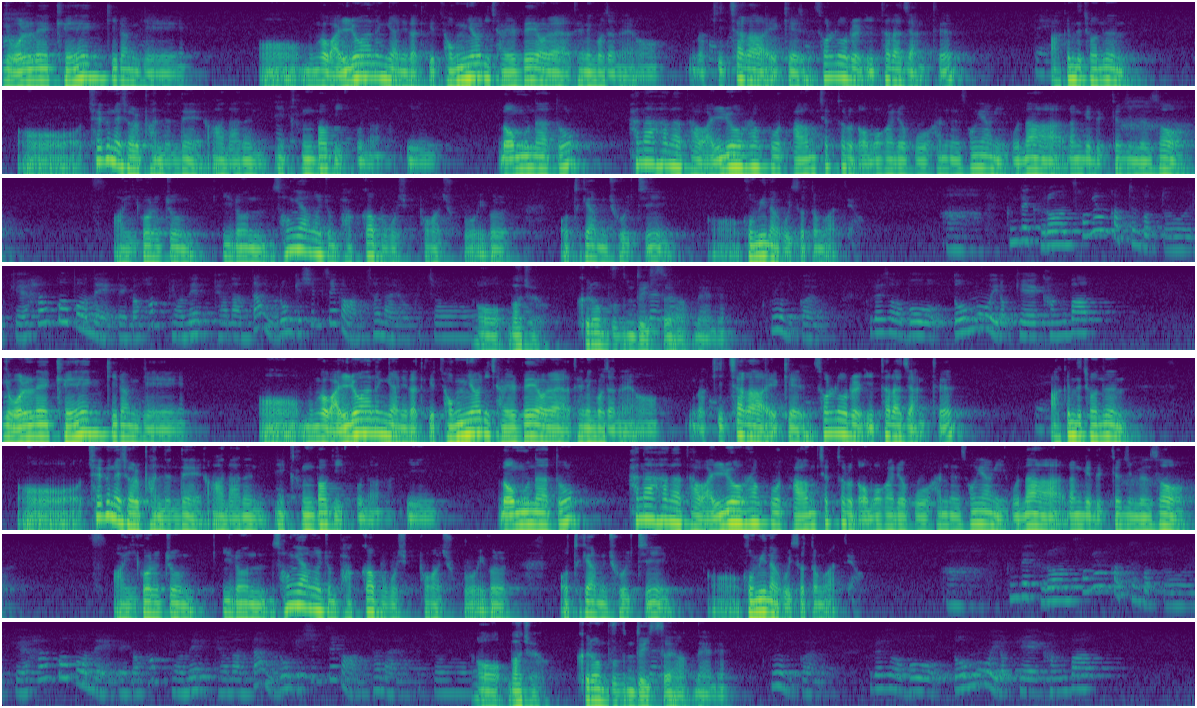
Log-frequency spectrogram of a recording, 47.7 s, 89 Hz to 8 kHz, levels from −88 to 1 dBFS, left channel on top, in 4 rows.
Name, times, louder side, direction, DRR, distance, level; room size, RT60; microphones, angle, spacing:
voice 1, 0.0-1.8 2.6-6.6 6.9-9.6 10.5-11.3 12.1-16.3 16.9-17.7 18.2-23.8 25.0-25.8 26.1-28.9 29.4-30.6 31.0-32.4 40.5-41.2 41.6-43.1, right 3 dB, 35° right, 18 dB, 0.4 m, -26 dB
voice 2, 7.0-8.3 10.3-10.5 14.7-14.9 23.1-23.8 31.3-32.0 33.2-40.5 42.2-42.8 43.5-44.1 44.5-46.6, left 2 dB, 90° left, 4 dB, 2.2 m, -44 dB
13.0 x 6.7 x 6.6 m, 0.84 s
head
